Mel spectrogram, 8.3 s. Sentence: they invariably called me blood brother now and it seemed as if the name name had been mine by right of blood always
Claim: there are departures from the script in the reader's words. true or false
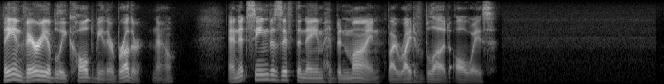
true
